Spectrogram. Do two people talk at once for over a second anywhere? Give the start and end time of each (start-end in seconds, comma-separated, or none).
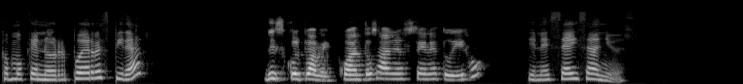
none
